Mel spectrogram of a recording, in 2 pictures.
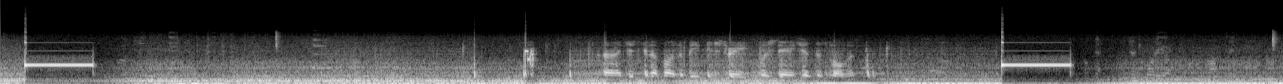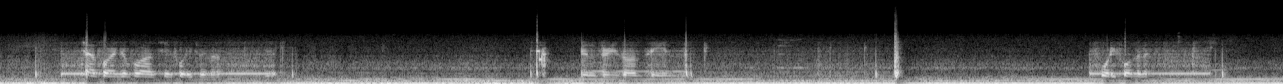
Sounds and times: Engine: 0:00.0 - 0:25.6
Outside, urban or manmade: 0:00.0 - 0:25.6
Vehicle: 0:00.0 - 0:25.6
Radio: 0:06.0 - 0:08.9, 0:13.3 - 0:15.8, 0:18.2 - 0:20.0, 0:23.7 - 0:25.2
Speech: 0:06.0 - 0:09.5, 0:13.6 - 0:15.6, 0:18.6 - 0:19.8, 0:23.7 - 0:24.6.

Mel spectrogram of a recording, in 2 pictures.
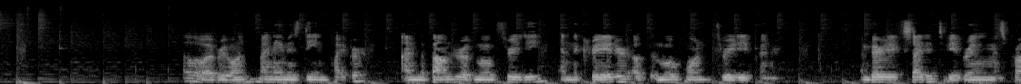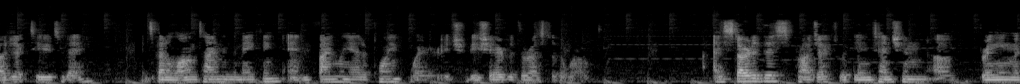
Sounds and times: Music: 0:00.0 - 0:20.4
Speech: 0:01.9 - 0:07.8, 0:08.6 - 0:16.2, 0:17.3 - 0:20.4.

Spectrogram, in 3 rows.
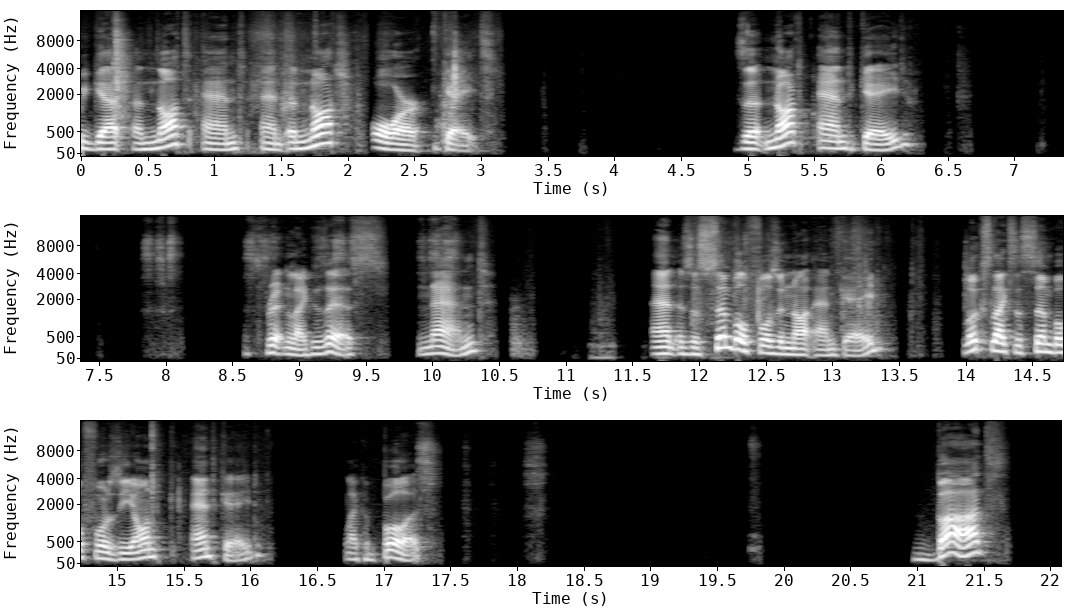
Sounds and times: Speech: 0:00.0 - 0:03.2, 0:04.9 - 0:06.3, 0:08.6 - 0:10.5, 0:11.7 - 0:17.5, 0:21.0 - 0:21.7.

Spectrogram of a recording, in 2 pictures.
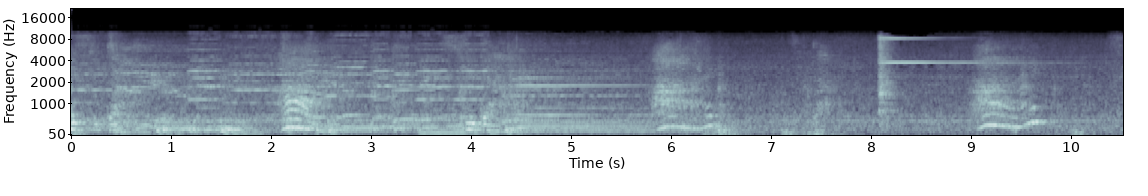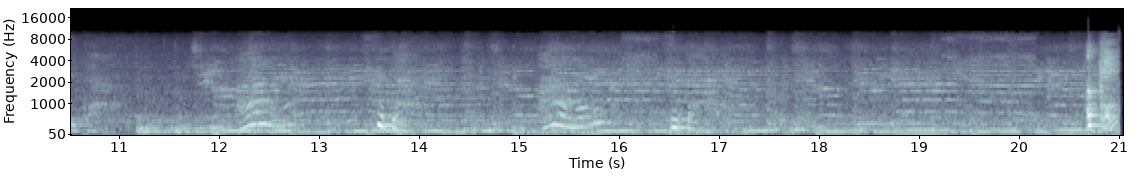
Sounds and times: Music: 0:00.0 - 0:06.1, 0:11.2 - 0:21.0
Speech: 0:02.1 - 0:02.7, 0:03.9 - 0:04.5, 0:05.8 - 0:06.6, 0:15.2 - 0:16.9.

